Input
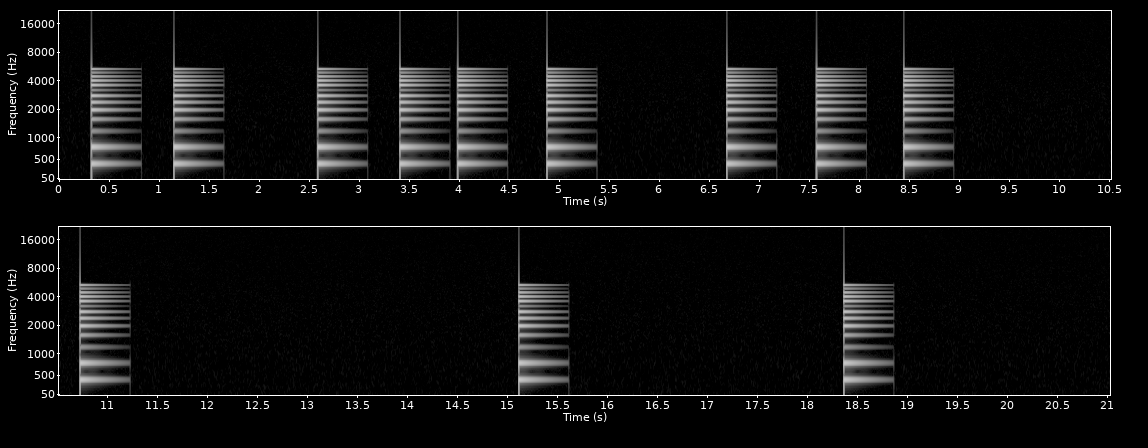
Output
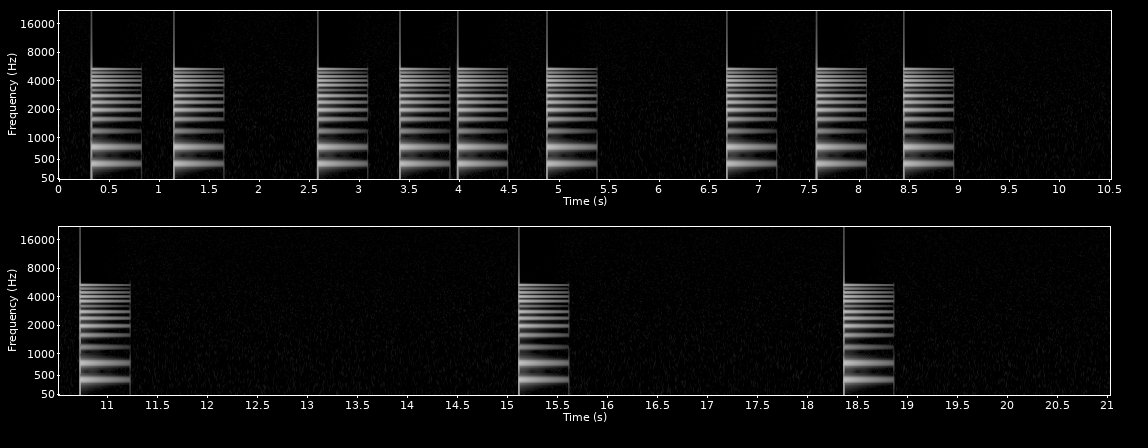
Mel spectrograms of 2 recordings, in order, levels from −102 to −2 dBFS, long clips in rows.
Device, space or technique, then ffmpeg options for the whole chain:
parallel compression: -filter_complex "[0:a]asplit=2[link_01][link_02];[link_02]acompressor=threshold=-39dB:ratio=6,volume=-4dB[link_03];[link_01][link_03]amix=inputs=2:normalize=0,volume=-3.5dB"

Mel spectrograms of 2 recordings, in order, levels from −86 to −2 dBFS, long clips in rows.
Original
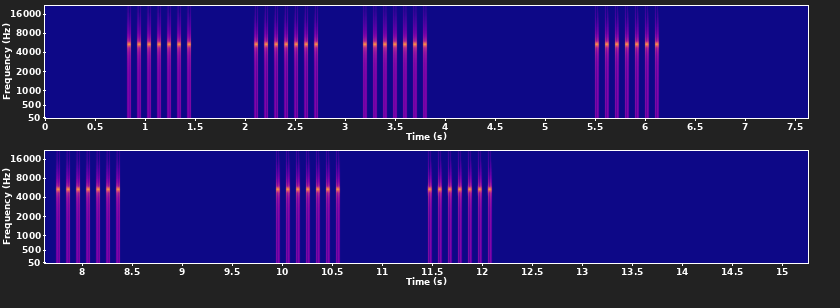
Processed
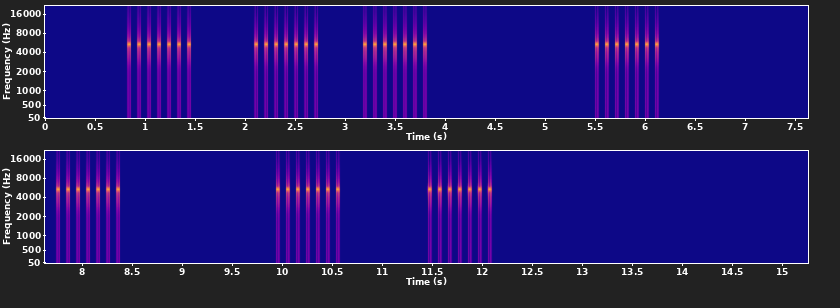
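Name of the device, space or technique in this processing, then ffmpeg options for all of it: over-bright horn tweeter: -af "highshelf=frequency=2700:width_type=q:width=1.5:gain=6,alimiter=limit=-15.5dB:level=0:latency=1:release=28,volume=4dB"

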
